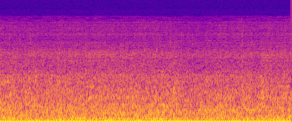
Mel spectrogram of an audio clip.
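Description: Steady low rumble of road and engine noise heard inside a moving vehicle's cabin.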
